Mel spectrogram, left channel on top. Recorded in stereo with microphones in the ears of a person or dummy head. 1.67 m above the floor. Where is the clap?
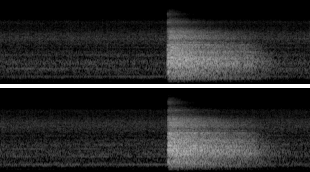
55° left (ahead or behind), 2 m.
